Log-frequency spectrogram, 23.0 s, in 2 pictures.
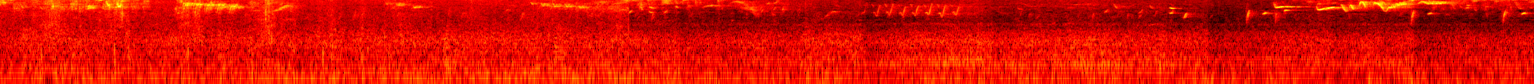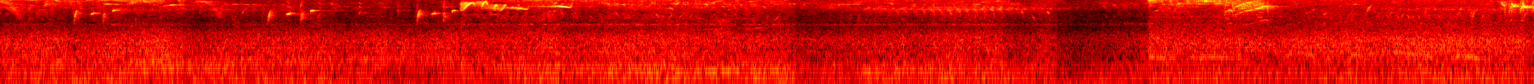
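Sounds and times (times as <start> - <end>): steady low rumble: 0.0 - 9.8
small birds singing: 0.0 - 23.0.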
